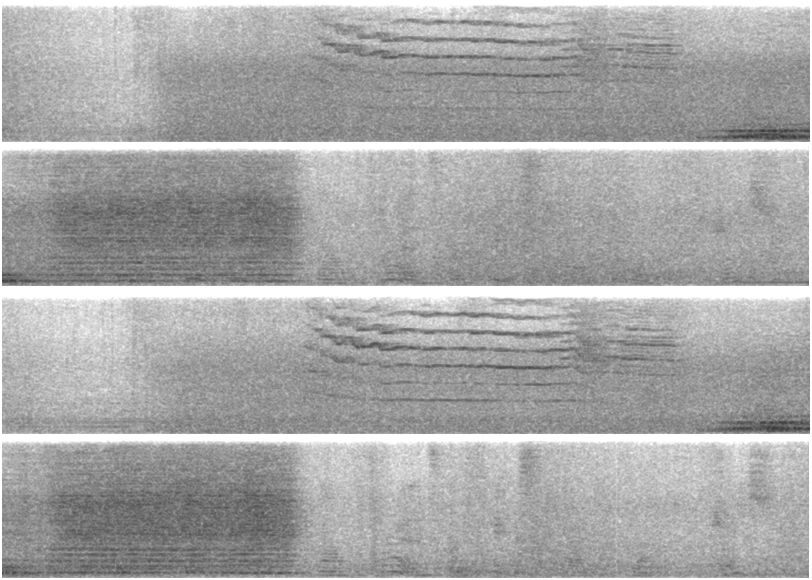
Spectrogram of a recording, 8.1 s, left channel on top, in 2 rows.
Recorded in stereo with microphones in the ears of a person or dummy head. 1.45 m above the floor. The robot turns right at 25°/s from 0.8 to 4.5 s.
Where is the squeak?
90° right, 1.0 m; by 3.4 s 45° right, 1.0 m.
